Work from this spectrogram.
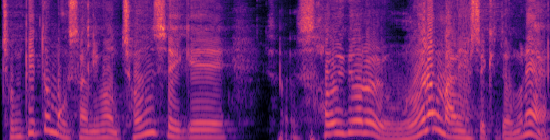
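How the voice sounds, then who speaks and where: Very wide pitch swings mark this man's fairly high voice as he talks at a moderate pace. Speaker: missionary pastor. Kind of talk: sermon. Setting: church.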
